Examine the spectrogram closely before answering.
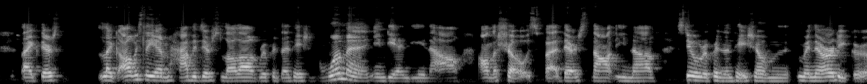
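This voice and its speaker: A very fast woman's voice, fairly low in pitch, bright and sharp in tone. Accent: Chinese. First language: Chinese. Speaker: games researcher. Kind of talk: casual chat. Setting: live stream.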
